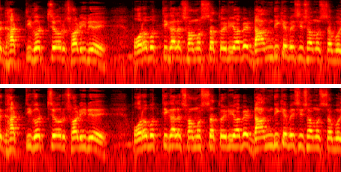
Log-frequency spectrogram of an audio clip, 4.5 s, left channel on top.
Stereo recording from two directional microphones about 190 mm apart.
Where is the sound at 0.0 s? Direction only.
45° right (ahead or behind).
